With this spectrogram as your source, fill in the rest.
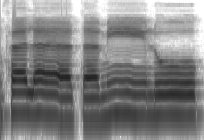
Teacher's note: لا الف مدہ ہے، لو واو مدہ ہے، دونوں کو 1 الف کی مقدار کے برابر کھینچیں گے۔ می بھی یا مدہ ہے، اس کو بھی 1 الف کی مقدار کے برابر کھینچیں گے۔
